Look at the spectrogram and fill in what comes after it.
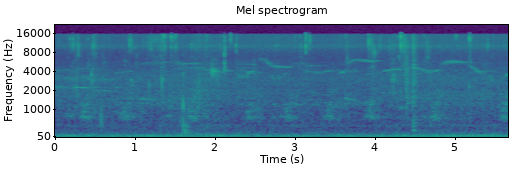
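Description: Quiet mouth-closed chewing and small clicks of fingers picking apart fried round scad (galunggong), with faint short bird chirps in the background over a low steady hum.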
